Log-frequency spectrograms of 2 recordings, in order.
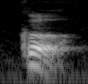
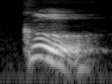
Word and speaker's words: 个: If you just use 个, okay, this character, when you type on Google Translate, it will show you fourth tone, but as a measure word meaning, you pronounce neutral tone or fifth tone, 个, instead of 个, okay, is 个.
